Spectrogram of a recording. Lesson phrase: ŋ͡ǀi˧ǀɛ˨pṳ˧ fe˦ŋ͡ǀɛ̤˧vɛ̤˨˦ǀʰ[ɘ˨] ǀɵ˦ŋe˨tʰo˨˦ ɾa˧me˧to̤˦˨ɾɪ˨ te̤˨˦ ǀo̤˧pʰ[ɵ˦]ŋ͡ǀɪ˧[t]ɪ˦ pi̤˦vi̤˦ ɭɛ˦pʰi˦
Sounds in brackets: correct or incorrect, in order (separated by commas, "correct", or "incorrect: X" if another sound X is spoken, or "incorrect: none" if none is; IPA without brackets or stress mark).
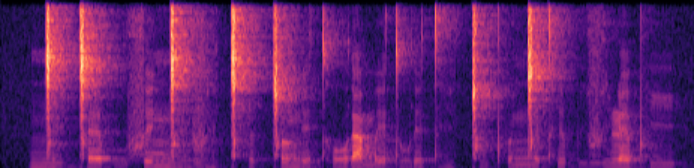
correct, incorrect: ɵ˧, incorrect: tʰ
